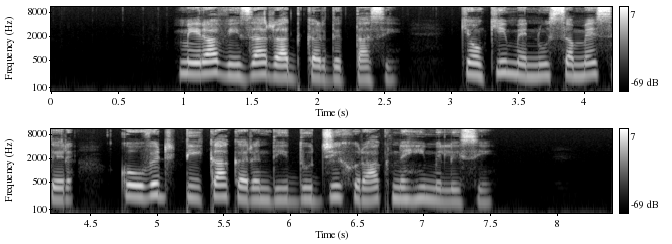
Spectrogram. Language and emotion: Punjabi, sad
